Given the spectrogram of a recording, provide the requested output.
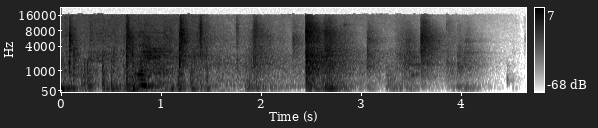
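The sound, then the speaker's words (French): A faulty door of an apartment on Avenue de Flandre in Paris is handled and pushed shut, with a rattle and a firm knock of the latch partway through, while people shift about and murmur. “J'étais pas sûre, j'avais laissé la porte parce que j'ai un souci avec la porte.”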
